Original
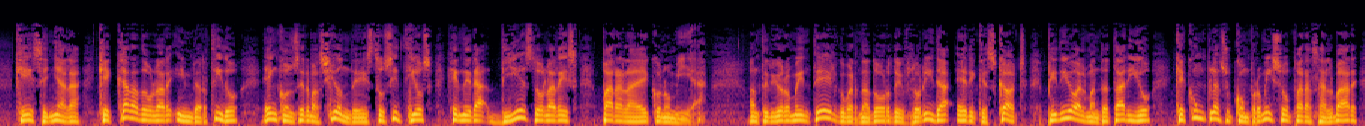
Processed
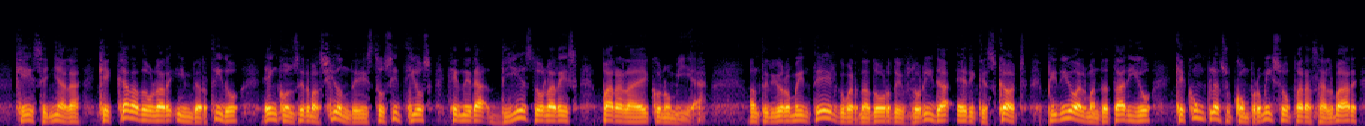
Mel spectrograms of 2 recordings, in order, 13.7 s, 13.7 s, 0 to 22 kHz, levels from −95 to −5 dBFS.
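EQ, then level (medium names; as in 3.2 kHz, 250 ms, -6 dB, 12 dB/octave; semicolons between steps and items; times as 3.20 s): band-pass filter 480 Hz, Q 5.3; +8.5 dB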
